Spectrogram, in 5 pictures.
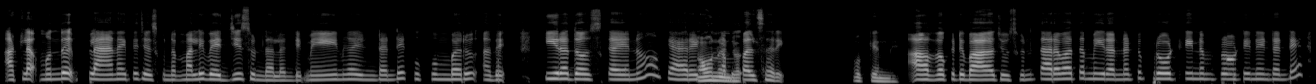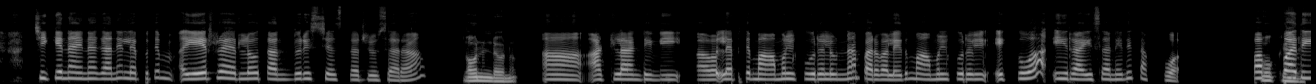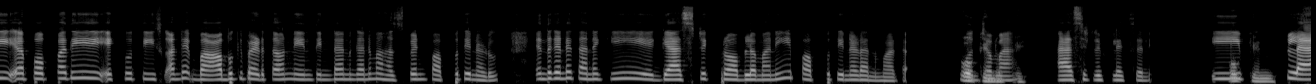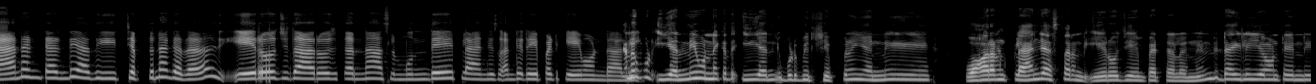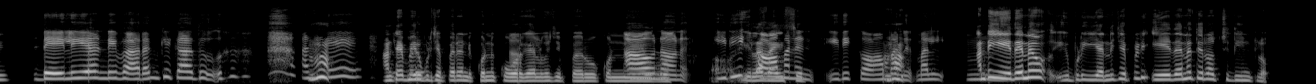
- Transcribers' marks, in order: in English: "ప్లాన్"; in English: "వెజ్జీస్"; in English: "మెయిన్‌గా"; in English: "క్యారెట్ కంపల్సరీ"; in English: "ప్రోటీన్"; in English: "ఎయిర్ ఫ్రైయర్‌లో తందూరిస్"; in English: "రైస్"; in English: "హస్బెండ్"; in English: "గాస్ట్రిక్ ప్రాబ్లమ్"; in English: "యాసిడ్ రిఫ్లెక్స్"; in English: "ప్లాన్"; in English: "ప్లాన్"; in English: "ప్లాన్"; in English: "డైలీ"; in English: "డైలీ"; laugh; other noise; other background noise; in English: "రైస్"; in English: "కామన్"
- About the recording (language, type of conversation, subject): Telugu, podcast, ఆహారాన్ని ముందే ప్రణాళిక చేసుకోవడానికి మీకు ఏవైనా సూచనలు ఉన్నాయా?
